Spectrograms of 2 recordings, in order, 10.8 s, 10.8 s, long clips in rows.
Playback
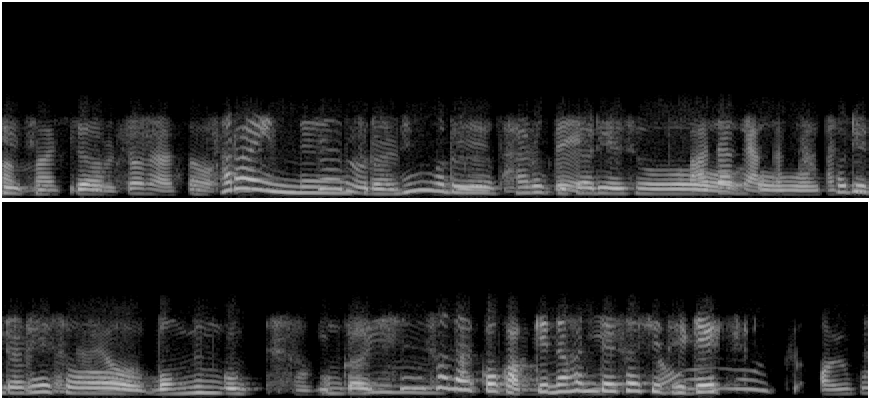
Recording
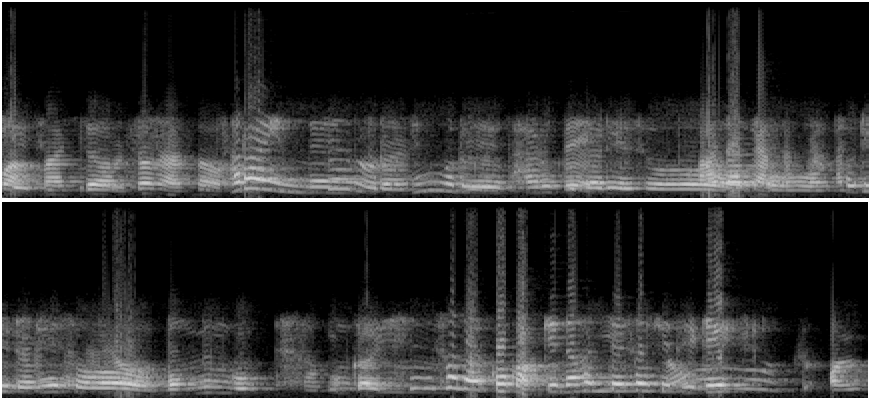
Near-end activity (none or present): none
